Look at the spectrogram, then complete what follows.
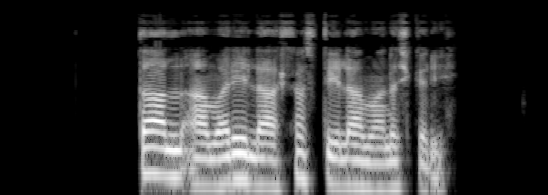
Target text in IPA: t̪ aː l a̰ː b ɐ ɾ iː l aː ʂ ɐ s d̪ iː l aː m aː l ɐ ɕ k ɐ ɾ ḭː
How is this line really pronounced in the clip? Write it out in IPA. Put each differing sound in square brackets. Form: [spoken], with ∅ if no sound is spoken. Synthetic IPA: t̪ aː l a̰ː [m] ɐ ɾ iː l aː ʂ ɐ s [t̪] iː l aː m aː l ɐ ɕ k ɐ ɾ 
